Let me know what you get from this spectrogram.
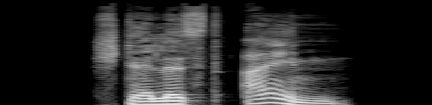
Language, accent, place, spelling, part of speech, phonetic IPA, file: German, Germany, Berlin, stellest ein, verb, [ˌʃtɛləst ˈaɪ̯n], De-stellest ein.ogg
- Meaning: second-person singular subjunctive I of einstellen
